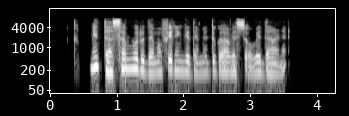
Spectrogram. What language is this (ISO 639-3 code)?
div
